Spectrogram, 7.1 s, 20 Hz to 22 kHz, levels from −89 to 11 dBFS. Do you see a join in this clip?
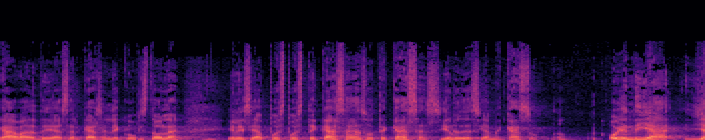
yes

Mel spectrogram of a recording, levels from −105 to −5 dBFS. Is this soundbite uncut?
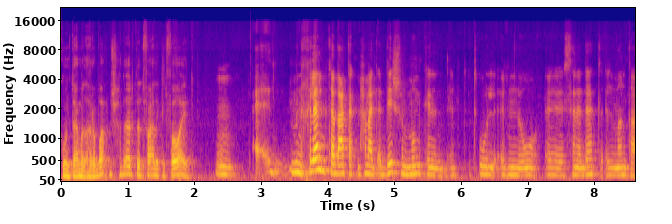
yes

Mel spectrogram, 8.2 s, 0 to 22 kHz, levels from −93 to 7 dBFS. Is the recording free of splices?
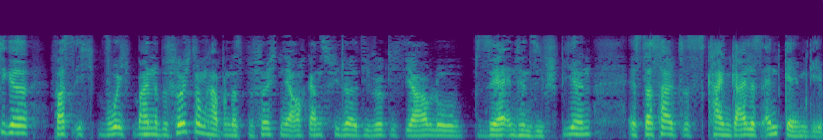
yes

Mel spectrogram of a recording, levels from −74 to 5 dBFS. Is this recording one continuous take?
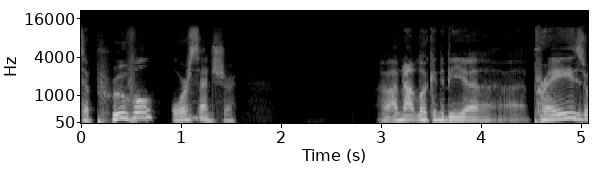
yes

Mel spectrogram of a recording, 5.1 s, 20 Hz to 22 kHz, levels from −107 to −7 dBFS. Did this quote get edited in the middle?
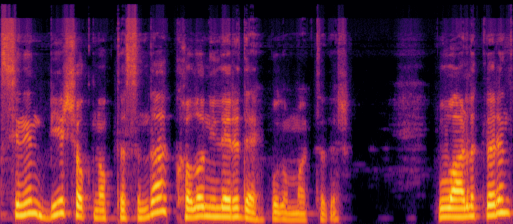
no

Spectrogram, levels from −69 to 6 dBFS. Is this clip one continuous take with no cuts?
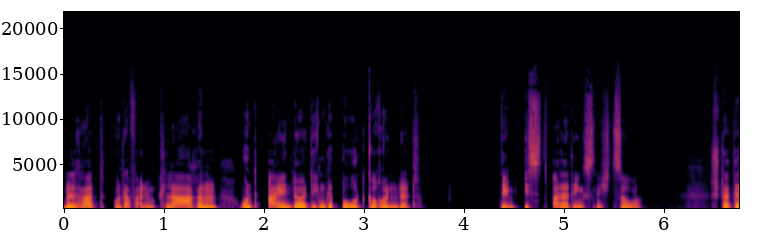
yes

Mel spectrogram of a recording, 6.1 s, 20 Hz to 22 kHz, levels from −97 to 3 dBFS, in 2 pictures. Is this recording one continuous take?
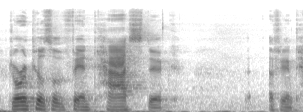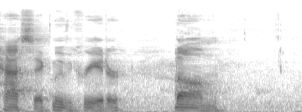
no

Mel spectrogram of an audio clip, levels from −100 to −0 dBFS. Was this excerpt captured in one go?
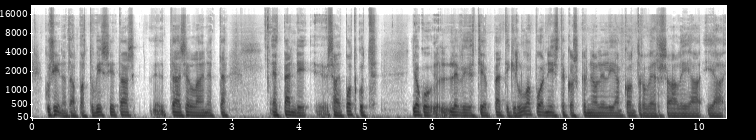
yes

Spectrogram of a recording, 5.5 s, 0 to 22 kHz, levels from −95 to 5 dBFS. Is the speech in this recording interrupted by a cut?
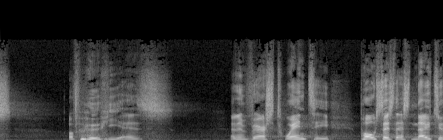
no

